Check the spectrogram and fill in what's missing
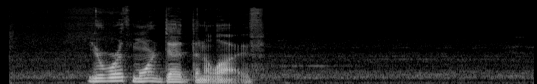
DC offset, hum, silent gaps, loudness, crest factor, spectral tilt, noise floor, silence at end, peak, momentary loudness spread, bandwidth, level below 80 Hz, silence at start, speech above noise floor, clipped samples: under 0.1%; none; none; -23 LUFS; 22 dB; -7.5 dB/octave; -49 dBFS; 2.4 s; -4 dBFS; 26 LU; 16 kHz; -52 dBFS; 0.7 s; 28 dB; under 0.1%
